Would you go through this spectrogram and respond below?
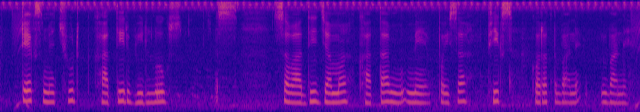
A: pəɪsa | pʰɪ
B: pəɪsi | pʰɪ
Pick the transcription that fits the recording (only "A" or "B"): A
